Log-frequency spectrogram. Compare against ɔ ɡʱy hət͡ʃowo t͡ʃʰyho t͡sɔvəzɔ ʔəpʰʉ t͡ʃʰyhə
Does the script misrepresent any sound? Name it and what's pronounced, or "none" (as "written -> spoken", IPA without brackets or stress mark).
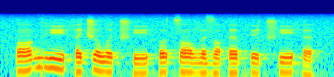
none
